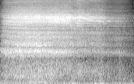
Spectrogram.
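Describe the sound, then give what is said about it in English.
Slow, controlled, deep breathing: a single long, airy hiss of breath swells and then slowly tapers off over about two and a half seconds, heard alone. “But another method is slow, controlled, deep breathing. Like,”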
